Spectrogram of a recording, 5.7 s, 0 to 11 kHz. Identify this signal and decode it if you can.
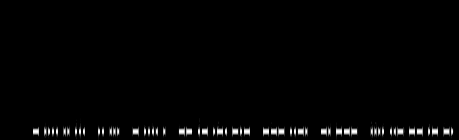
Morse code, heard as a keyed tone, about 46 wpm, 700 Hz. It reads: THIS IS THE MARK OF NO HUMAN
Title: Sentences from Top 1000 Words - Review Part 3 - 50wpm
